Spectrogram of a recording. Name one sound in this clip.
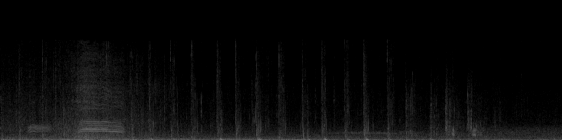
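Footsteps patter quickly on a dirt path.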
